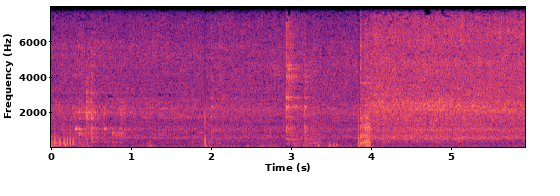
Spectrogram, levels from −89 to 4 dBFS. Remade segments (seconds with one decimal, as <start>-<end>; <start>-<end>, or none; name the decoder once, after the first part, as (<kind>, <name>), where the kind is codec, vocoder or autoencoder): none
